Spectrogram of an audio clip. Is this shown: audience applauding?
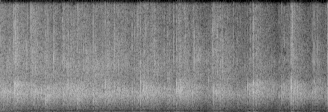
yes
